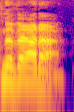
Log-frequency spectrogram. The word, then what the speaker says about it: Nevada: It's pronounced Nevada. Tag out everybody.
